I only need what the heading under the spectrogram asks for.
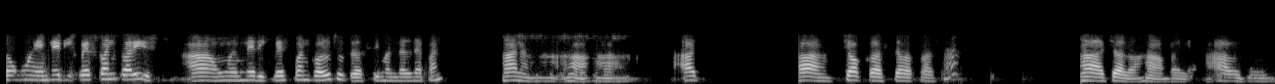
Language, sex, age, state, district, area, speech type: Gujarati, female, 60+, Gujarat, Surat, urban, conversation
